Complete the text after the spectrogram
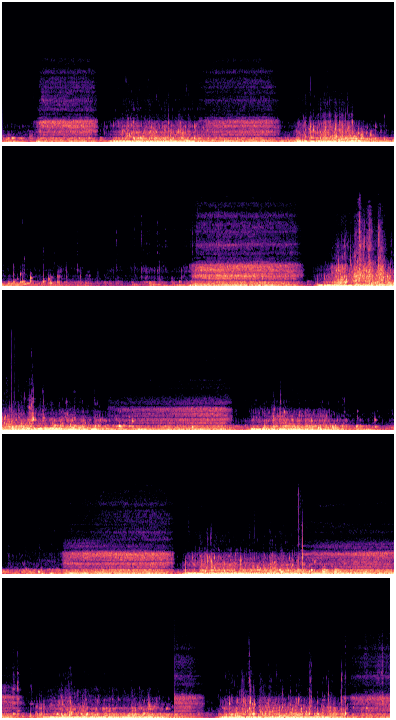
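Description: Exhaled air bubbles rumble and gurgle in bursts underwater.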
